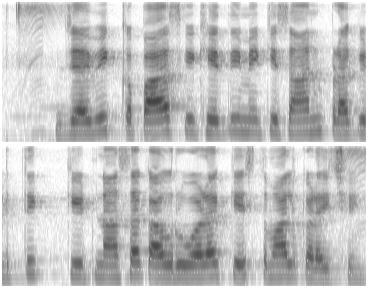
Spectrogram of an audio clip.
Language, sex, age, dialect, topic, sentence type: Magahi, female, 31-35, Western, agriculture, statement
